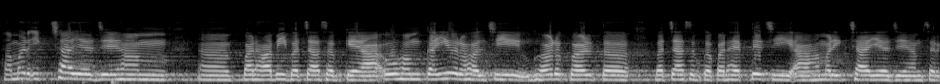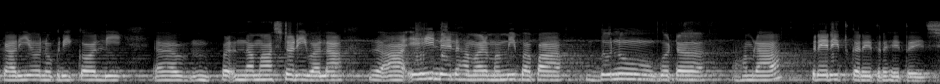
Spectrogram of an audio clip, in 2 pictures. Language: Maithili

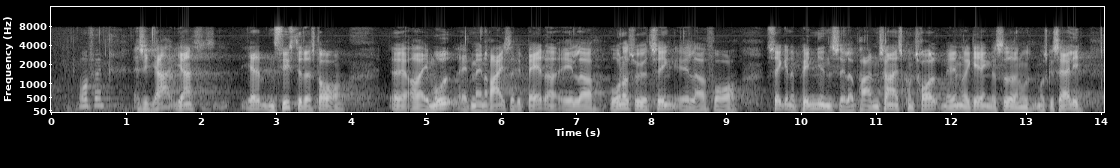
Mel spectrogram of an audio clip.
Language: Danish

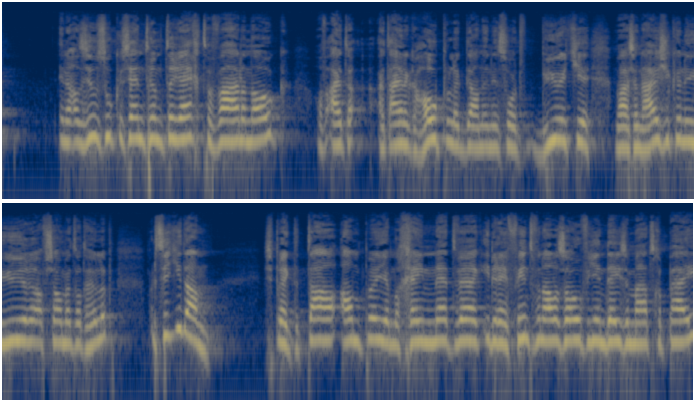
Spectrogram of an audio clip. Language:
Dutch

